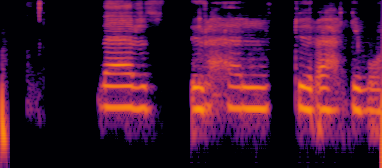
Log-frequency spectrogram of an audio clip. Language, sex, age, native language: Icelandic, female, 9, Icelandic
